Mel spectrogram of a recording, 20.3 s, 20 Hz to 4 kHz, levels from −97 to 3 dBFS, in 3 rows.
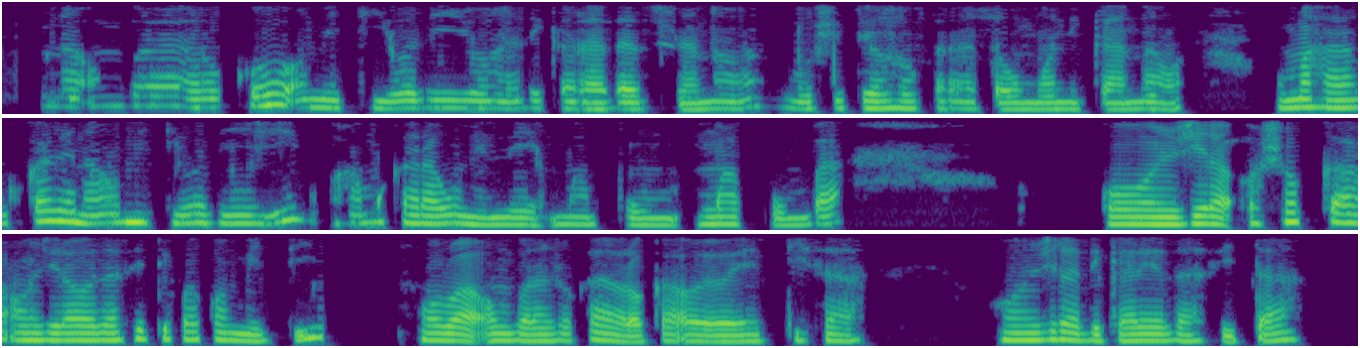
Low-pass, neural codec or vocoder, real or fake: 3.6 kHz; none; real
